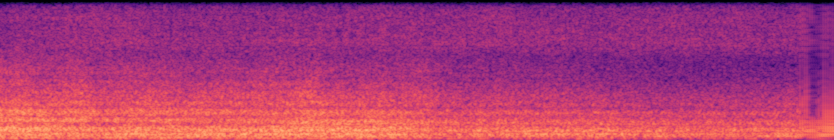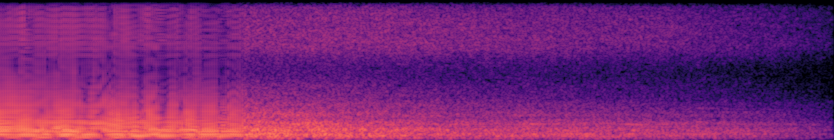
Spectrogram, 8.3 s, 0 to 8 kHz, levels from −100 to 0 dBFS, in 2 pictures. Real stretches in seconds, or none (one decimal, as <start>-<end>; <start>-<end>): 0.0-4.0; 5.4-8.3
